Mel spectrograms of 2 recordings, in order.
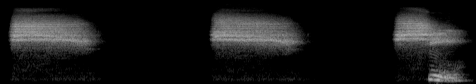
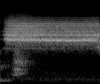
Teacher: I can make the sound long, shh, because the air is just constantly flowing out. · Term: extending sound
